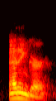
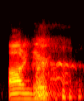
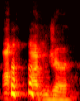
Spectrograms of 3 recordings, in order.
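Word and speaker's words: Oettinger: Ettinger. Ottinger. Ottinger.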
